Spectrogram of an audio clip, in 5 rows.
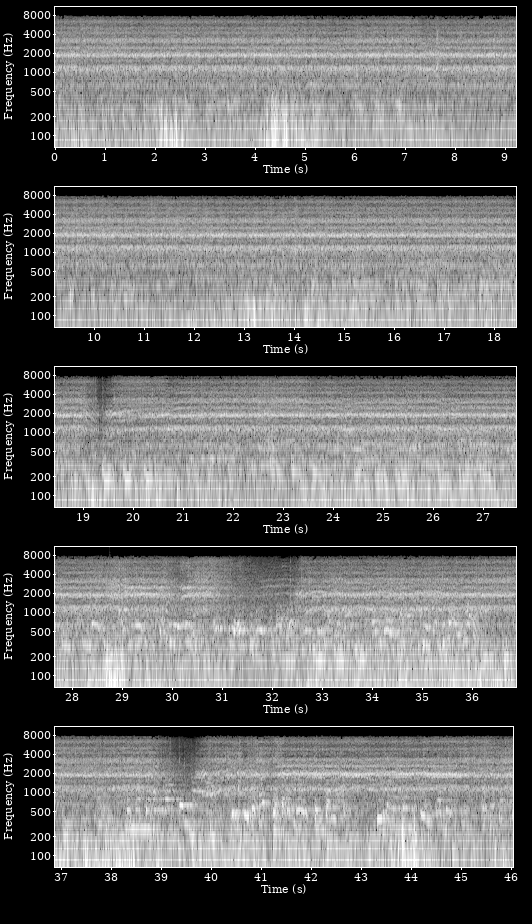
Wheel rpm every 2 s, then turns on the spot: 160, 160, 160, 160, 160, 160, 160, 160, 160, 130, 150, 160, 160, 160, 150, 50, 90, 160, 160, 100, 140, 160, 160.
none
